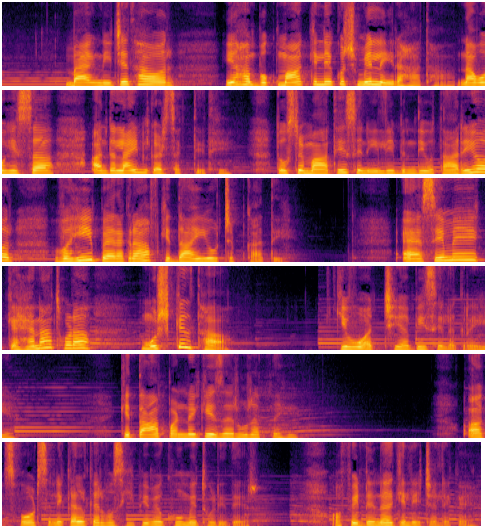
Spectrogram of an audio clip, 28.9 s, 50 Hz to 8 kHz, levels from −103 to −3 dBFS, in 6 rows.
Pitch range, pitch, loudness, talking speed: 190-275 Hz, 225 Hz, -19 LUFS, 145 wpm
